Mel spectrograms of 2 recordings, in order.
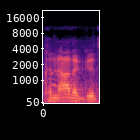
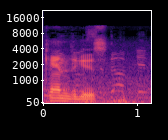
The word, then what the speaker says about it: Canada Goose: just stuck so because it's not it's not called kanata goods it's called canada goose not at all but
